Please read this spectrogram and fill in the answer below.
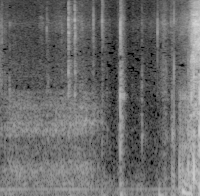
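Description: A few light clicks and taps of hard plastic toy parts being handled, as a small Minicon figure is unpegged from a Transformers tank toy.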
